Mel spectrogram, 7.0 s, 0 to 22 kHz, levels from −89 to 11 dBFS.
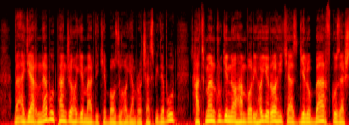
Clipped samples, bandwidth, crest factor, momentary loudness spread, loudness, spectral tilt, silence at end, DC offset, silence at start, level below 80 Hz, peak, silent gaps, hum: under 0.1%; 16 kHz; 14 dB; 6 LU; -25 LUFS; -6.5 dB/octave; 0 s; under 0.1%; 0.3 s; -48 dBFS; -10 dBFS; none; none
